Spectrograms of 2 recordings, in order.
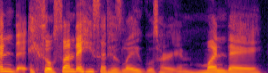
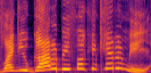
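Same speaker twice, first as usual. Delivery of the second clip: much higher and louder, shouted disbelief; furious disbelief; 7 dB louder than usual. Retold or imitated. Raging at fate over his death, high loud outburst. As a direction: yell it at the universe. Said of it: "I was so mad".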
